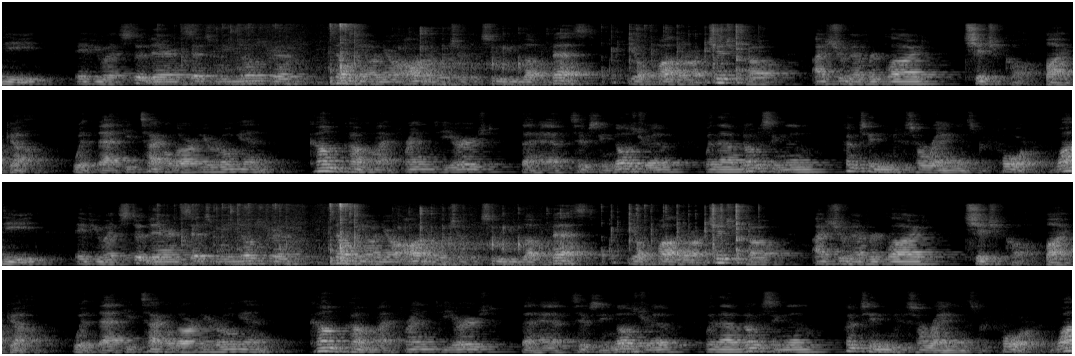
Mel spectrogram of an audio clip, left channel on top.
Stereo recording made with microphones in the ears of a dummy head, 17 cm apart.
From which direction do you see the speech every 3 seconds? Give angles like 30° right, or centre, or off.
30° right, 10° right, 10° left, 30° left, 50° left, 60° left, 60° left.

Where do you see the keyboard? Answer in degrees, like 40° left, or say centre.
20° right.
